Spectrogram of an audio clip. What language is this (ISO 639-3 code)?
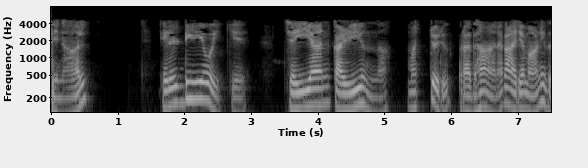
mal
